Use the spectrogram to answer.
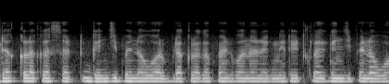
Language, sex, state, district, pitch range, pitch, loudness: Hindi, male, Haryana, Rohtak, 140-145 Hz, 140 Hz, -16 LUFS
